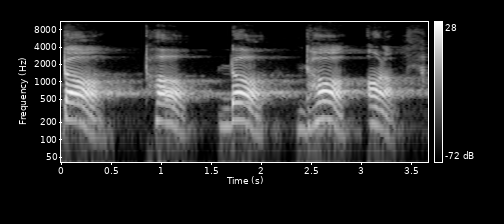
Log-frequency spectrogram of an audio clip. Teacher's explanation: इसका उच्चारण मृधा से होता है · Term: ट वर्ग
